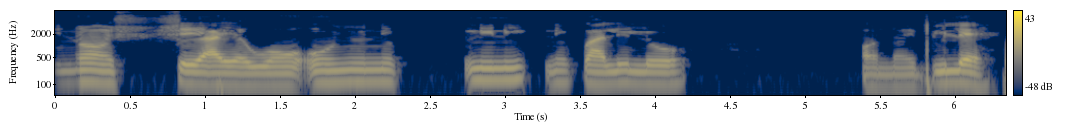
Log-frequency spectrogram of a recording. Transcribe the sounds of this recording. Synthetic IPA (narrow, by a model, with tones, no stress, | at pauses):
nãː˦˨˦ | ʃe˧a˨jɛ˨wɔ˨o˧j̃ũ˦ | nĩ˦nĩ˦nĩ˦k͡pa˧li˦lo˧ | ɔ˨nã˨e˨bi˨˦lɛ˦˨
